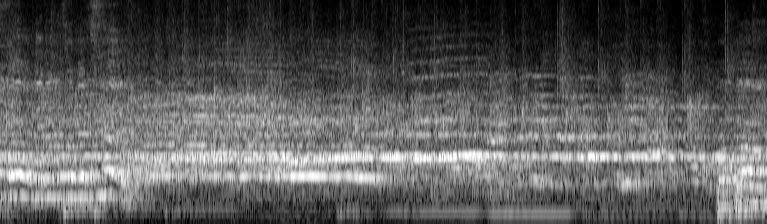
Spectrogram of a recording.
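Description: Applause and cheering fill a religious wedding reception hall, a steady loud wash of clapping and crowd voices with whoops, mixed under a talking voice amplified through a speaker throughout.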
